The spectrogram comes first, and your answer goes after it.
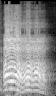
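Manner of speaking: loud, high "ah" screams in a row; panicked scream. Real, not acted. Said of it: "Oh my goodness, I'm panicking".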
